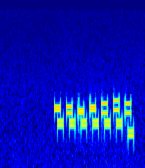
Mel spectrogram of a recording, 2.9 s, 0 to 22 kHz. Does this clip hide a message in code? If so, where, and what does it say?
Yes: multi-frequency trunk signalling (R2, with the far end's replies) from 1.1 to 2.7 s, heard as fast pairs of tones, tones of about 120 ms. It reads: 3213484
